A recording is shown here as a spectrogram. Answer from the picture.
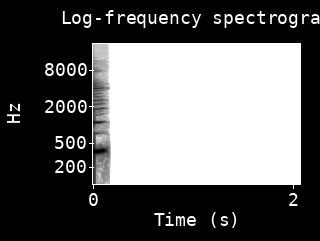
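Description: The clipped end of a woman's spoken word, held on one level pitch, then near silence for the rest.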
